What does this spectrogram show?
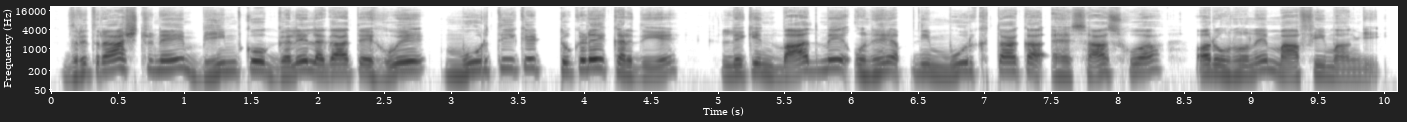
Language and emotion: Hindi, neutral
